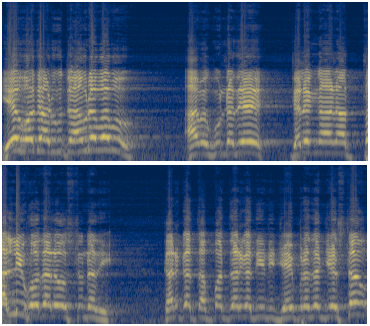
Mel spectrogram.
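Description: This man speaks at a high pitch, with ordinary pitch variation. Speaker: politician. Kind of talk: political statement to the press.

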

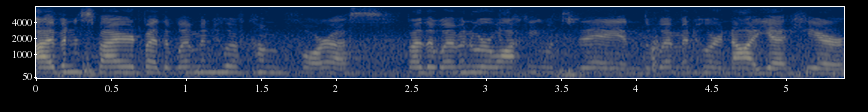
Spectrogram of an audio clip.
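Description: With a Canadian accent, a woman speaks very fast in a monotone, flat intonation, with hardly any pauses and noticeable background noise. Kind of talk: impassioned rally speech to marchers. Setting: outdoor rally march. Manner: defiant, rousing calls to action; solemn, spiritual closing cadence. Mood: earnest, impassioned. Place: open country.

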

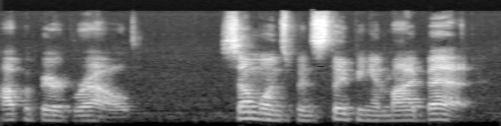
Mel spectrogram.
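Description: A man in an American accent talks at a moderate pace. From Tucson, Arizona. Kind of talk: story reading.

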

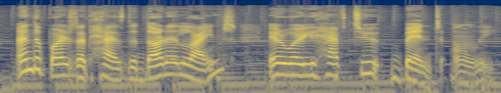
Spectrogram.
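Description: Over music in the background, a woman speaks fairly slowly at a medium pitch with lively intonation. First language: Spanish. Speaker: DIY craft YouTuber. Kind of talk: craft tutorial voice-over.

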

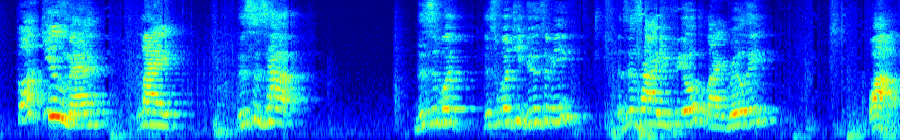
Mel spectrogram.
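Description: This man's voice sits extremely high for a man, with ordinary pitch variation and big swings in loudness. He talks at a fairly slow pace with long, frequent pauses, and the room echo is audible. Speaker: comedy skit actor. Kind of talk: acted skit dialogue. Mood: upset, hurt, confrontational. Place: home room. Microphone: camera far.

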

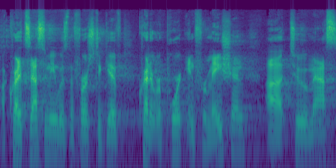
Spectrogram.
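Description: A man's fairly quick pace comes through noticeable background noise. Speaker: presenter. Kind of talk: conference keynote talk. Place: hall.

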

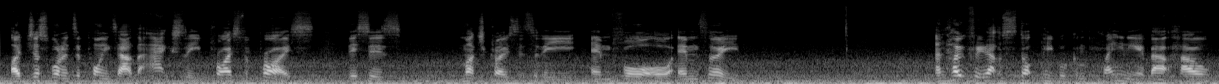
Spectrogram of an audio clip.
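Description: A man speaks at a fairly slow pace, leaving long, frequent pauses. The sound is dry with no echo, and there is noticeable background noise. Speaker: car reviewer. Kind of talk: casual review commentary. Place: car.

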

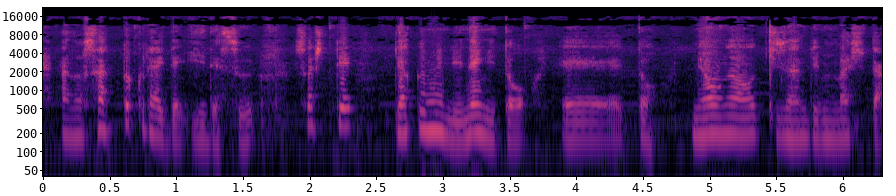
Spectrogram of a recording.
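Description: Speech moves at a moderate pace. Its pitch rises and falls very widely. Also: woman. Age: 80s+. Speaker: YouTuber. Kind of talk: tutorial. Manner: casual. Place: kitchen. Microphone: phone near.

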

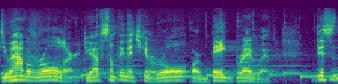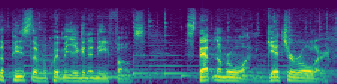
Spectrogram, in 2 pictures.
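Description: Clear music plays in the background as a man with a fairly low pitch speaks at a moderate pace. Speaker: personal trainer for seniors. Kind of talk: tutorial. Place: gym. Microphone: lapel.

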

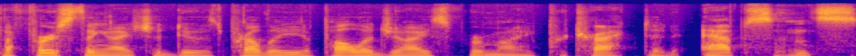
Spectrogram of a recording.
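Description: A man's medium-pitched, slightly mellow voice at a moderate pace with fairly even intonation

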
